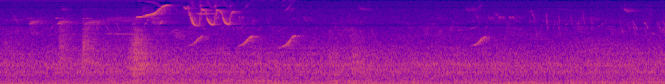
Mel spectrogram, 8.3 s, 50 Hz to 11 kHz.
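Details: Wild birds singing cheerfully in a yard on a spring morning, recorded on a Canon PowerShot SX50 HS: scattered short rising chirps and a few high sweeping notes over a steady low hum.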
